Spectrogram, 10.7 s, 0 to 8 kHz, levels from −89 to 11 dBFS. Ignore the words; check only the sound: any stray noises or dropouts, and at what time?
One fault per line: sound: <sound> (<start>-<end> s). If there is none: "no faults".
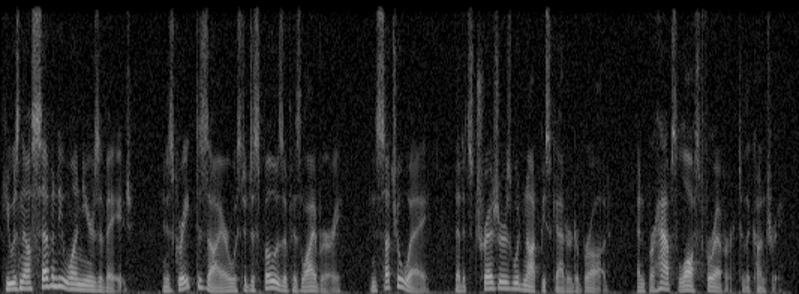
no faults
